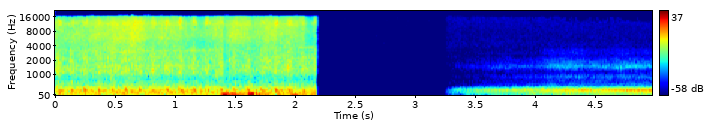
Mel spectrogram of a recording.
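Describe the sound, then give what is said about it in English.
Loud, dense helicopter rotor and engine roar cuts off abruptly, followed by a second of silence before a lower, steady mechanical drone gradually rises back in. No one speaks. “Follow me directly to the helicopter. Then when board, strap in.”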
